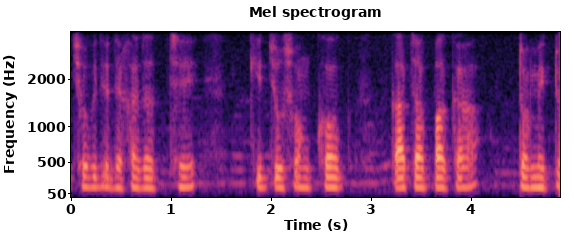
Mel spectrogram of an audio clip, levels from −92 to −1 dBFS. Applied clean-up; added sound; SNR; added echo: none; none; none; none.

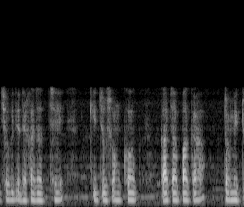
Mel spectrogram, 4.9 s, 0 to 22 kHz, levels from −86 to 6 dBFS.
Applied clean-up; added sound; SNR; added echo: none; none; none; reverberation time 0.4 s.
